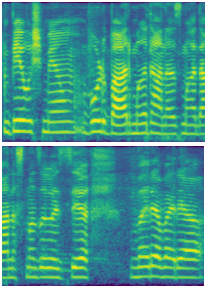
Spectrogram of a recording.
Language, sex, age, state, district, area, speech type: Kashmiri, female, 18-30, Jammu and Kashmir, Bandipora, urban, spontaneous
